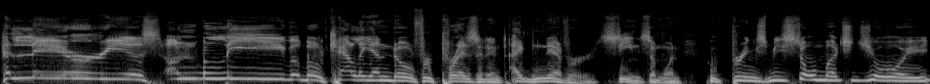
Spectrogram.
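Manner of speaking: very slow, high, stretched-out joyful drawl. Retelling the reaction of the impersonated sportscaster, imitating Bill Walton. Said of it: "when he would do that thing".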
